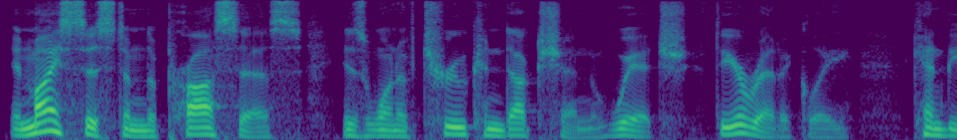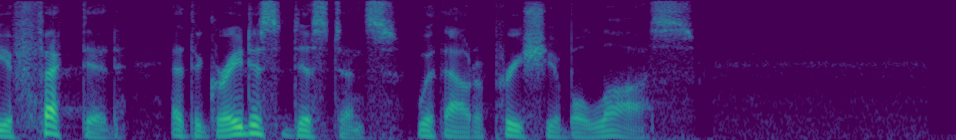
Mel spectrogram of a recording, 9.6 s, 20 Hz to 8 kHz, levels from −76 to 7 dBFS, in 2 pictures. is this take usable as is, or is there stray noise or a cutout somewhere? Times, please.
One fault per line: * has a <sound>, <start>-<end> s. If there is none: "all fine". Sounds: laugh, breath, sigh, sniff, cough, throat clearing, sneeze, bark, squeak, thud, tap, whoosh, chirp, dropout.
all fine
